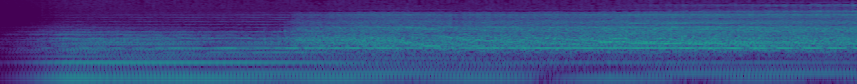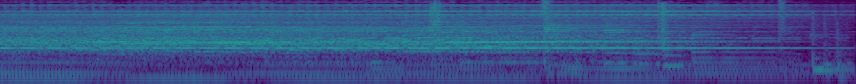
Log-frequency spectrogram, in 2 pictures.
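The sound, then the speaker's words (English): A guitar echo in the right channel at the start of a song feeds back on itself, building into a loud, sustained oscillating drone with steady ringing tones and a harsh, buzzing, engine-like edge that swells and persists without any voices. “The guitar in the right channel begins to oscillate. That's when the echo feeds back on itself.”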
